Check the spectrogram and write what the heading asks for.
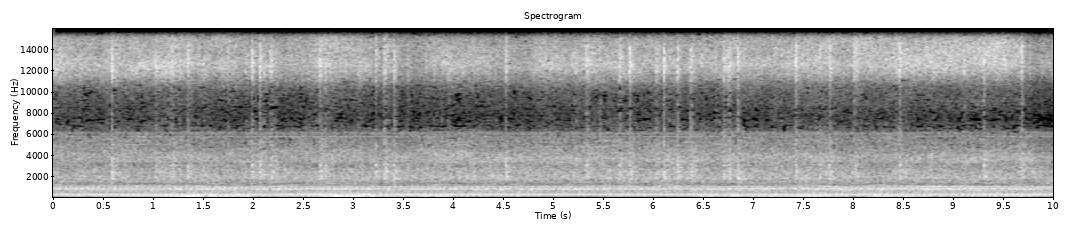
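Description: Air-powered orbital sander running against the painted side panel of a horse trailer, sanding it down for refinishing: a steady machine hum that holds an even level throughout.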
